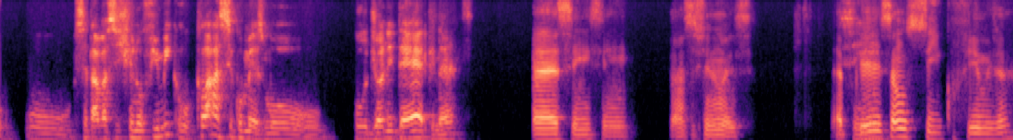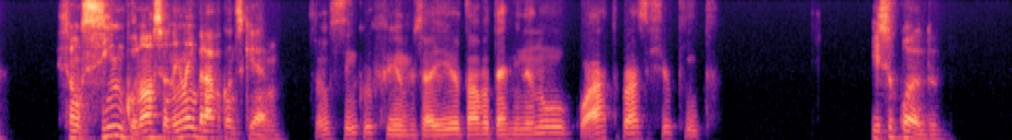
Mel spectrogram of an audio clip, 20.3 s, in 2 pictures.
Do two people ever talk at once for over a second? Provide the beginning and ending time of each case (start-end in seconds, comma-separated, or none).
none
